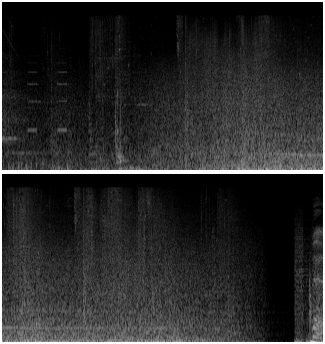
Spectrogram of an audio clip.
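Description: Heavy footsteps clang on a metal floor.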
